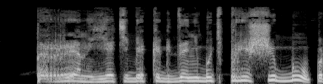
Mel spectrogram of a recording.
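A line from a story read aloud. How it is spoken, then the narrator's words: Hissed. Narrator (Russian): прошипел Ройс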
